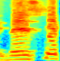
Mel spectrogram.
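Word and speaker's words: Wednesday: गया हो for example वेडनेसडे होता है लेकिन वेडनेसडे पढ़ते हैं हैंडसम लिखा होता है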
